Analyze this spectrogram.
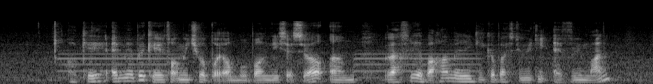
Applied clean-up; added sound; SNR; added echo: none; Wind instrument, woodwind instrument; 15 dB; none.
